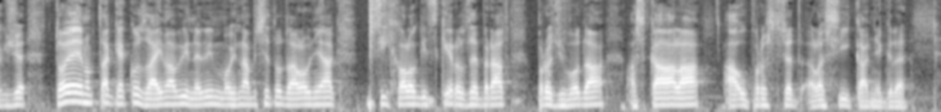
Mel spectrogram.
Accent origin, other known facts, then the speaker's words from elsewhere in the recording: Olomouc Region, Czechia; born there; jedno moje místo z dětství, je to na Hané u Prostějova u Plumlovské přehrady, což je velmi krásné energetické místo, moje rodiště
